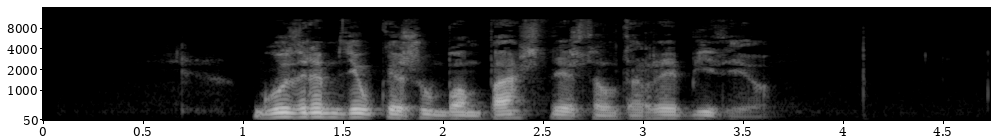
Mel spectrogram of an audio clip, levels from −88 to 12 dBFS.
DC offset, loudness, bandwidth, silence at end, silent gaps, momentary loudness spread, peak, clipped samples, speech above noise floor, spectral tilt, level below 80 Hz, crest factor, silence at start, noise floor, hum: under 0.1%; -24 LUFS; 11 kHz; 1.2 s; none; 13 LU; -6 dBFS; under 0.1%; 55 dB; -6.5 dB/octave; -66 dBFS; 20 dB; 1.05 s; -78 dBFS; none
